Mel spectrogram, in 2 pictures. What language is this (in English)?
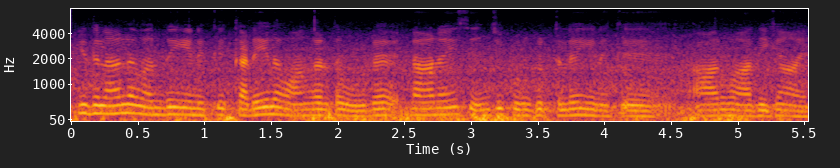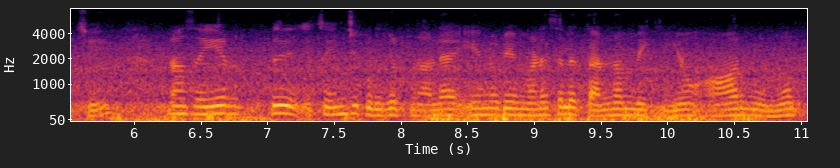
Tamil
